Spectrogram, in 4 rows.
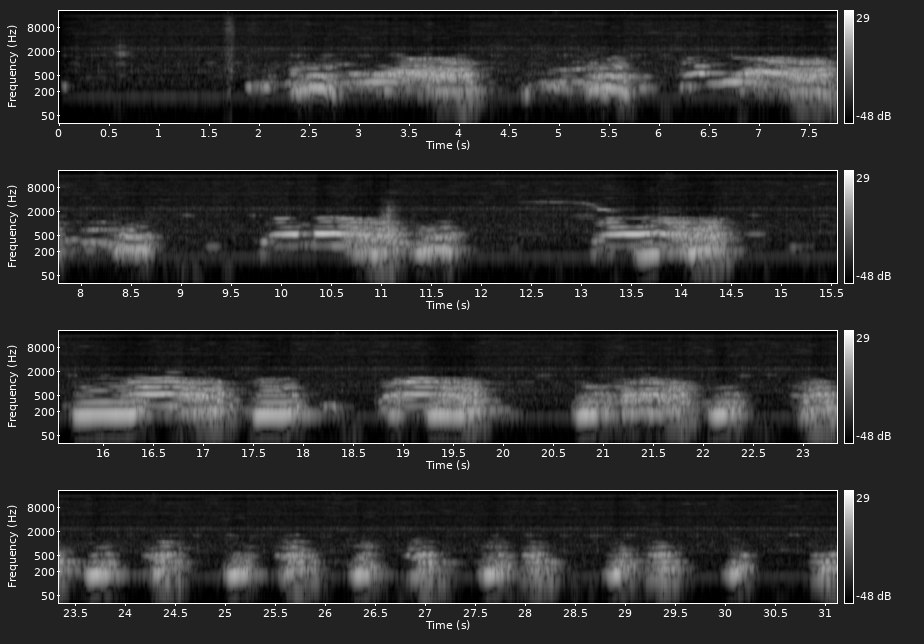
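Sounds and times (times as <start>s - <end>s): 
lion roaring in Africa: 1.9s - 11.9s, 13.1s - 14.9s, 15.6s - 31.1s.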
